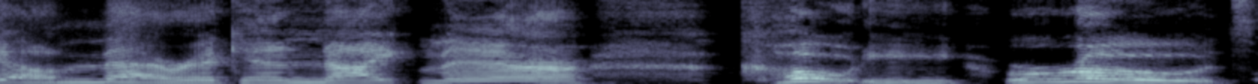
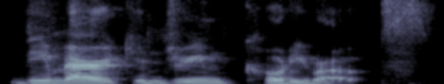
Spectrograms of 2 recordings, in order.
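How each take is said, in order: First: Drawn-out ring announcer call, very slow on the name; ring announcer intro. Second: Said in the usual way. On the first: Pretend. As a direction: stretch the name out like an arena introduction.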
